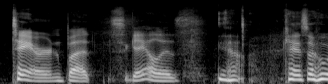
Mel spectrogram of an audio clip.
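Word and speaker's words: Sgaeyl: Scale.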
